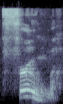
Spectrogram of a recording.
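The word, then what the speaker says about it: Frome: It's pronounced Froome. So it's got a double O sound in the middle of it.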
